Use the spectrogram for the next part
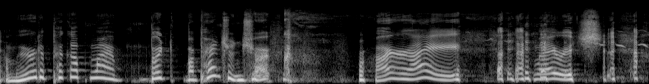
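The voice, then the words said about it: Put-on Irish accent. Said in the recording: “That was a nice Irish accent”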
